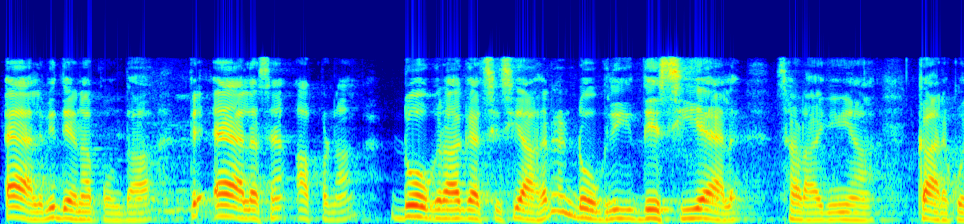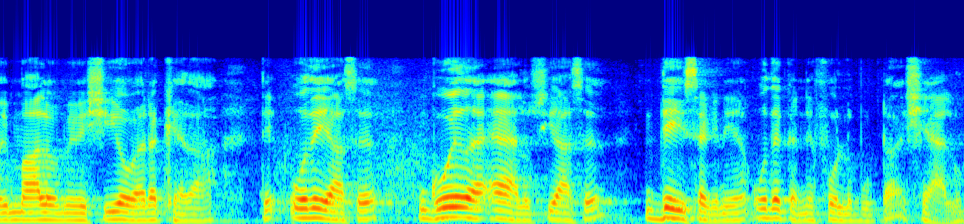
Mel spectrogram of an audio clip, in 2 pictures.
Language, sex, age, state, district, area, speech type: Dogri, male, 45-60, Jammu and Kashmir, Reasi, urban, spontaneous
